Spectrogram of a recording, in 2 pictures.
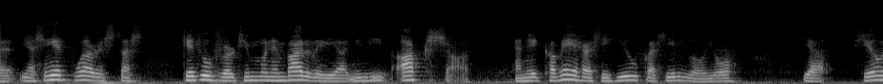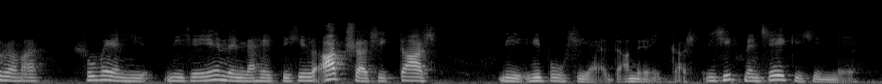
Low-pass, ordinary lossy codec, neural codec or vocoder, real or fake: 7.2 kHz; none; codec, 16 kHz, 1.1 kbps, Voila-Tokenizer; fake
